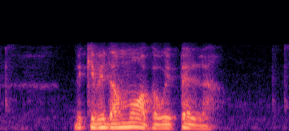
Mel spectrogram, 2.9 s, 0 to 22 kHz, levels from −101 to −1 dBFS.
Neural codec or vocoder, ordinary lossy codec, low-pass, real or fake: none; Opus, 16 kbps; 5.4 kHz; real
